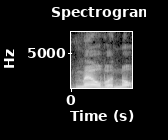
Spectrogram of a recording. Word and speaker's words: Melbourne: How'd you pronounce it? – Melbourne. – Melbourne.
